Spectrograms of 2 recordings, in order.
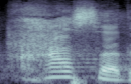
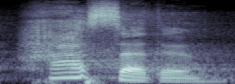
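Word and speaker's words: חֶסֶד: 근데 이왕 하는 김에 우리 원어 발음으로 좀 더 이걸 후음이 있어가지고 가래 끓는 듯이 내야 돼요. 그래서 헤세드 이렇게 하셔야 되거든요. 다시 한번 헤세드.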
